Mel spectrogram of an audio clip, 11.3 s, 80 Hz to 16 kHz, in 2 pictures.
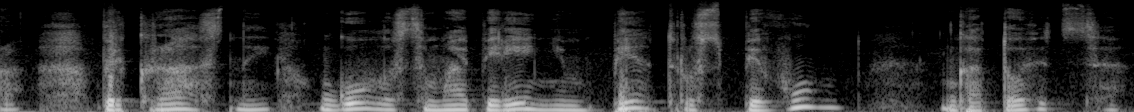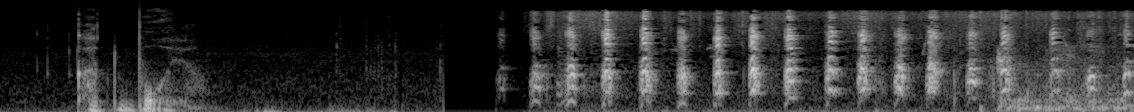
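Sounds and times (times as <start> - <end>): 
speech: 0.0 - 6.7
hens clucking in a henhouse: 8.1 - 11.3.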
